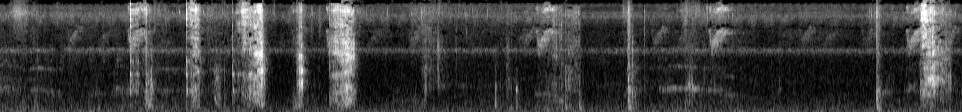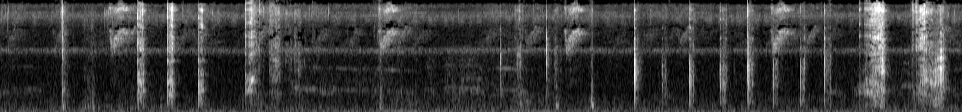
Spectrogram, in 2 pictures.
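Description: Stone pestle grinding and crushing corn kernels in a stone mortar (cobek): irregular rasping, scraping strokes in clusters, with pauses around the middle.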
